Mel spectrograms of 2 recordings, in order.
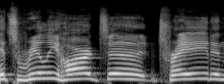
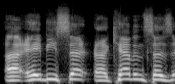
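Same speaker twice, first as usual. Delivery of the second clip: ordinary delivery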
